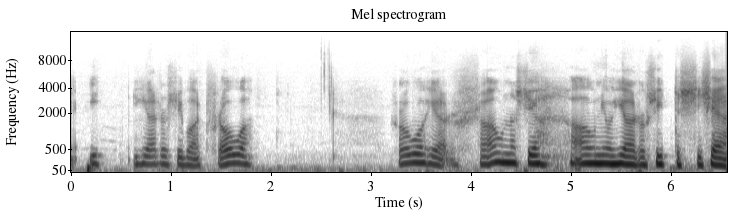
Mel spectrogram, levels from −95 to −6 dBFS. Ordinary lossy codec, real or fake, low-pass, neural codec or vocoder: none; fake; 14.4 kHz; codec, 44.1 kHz, 7.8 kbps, DAC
